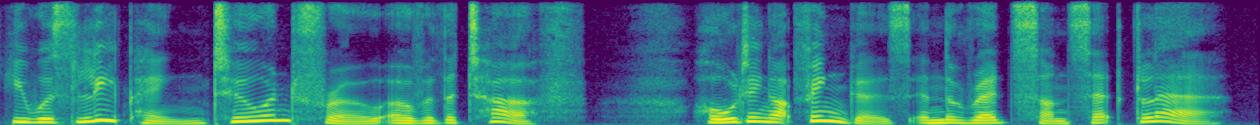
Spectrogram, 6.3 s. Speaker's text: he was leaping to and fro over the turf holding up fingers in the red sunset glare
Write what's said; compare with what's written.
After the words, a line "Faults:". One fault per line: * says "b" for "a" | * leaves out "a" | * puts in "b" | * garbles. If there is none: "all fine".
he was leaping to and fro over the turf holding up fingers in the red sunset glare
Faults:
all fine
